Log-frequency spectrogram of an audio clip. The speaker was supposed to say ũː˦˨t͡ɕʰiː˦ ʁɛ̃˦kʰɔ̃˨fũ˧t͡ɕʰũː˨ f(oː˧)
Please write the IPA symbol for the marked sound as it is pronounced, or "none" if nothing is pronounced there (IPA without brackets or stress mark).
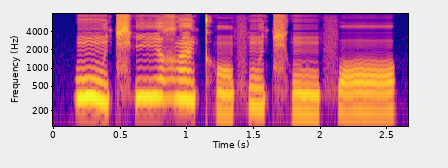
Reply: ɔː˧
